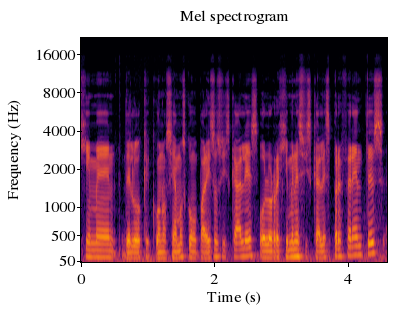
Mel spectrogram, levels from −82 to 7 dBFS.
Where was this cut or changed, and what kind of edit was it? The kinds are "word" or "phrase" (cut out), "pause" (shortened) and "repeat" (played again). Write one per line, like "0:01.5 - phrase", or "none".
none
